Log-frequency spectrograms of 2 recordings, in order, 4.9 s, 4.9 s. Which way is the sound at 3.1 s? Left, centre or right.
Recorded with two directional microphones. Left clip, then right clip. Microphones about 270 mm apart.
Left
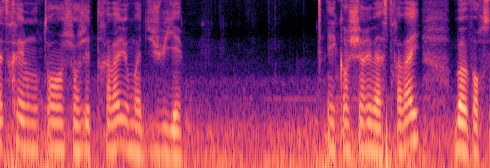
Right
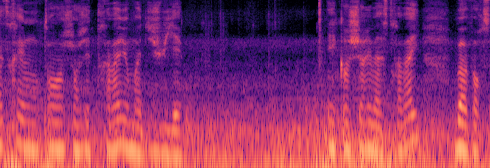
Left.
